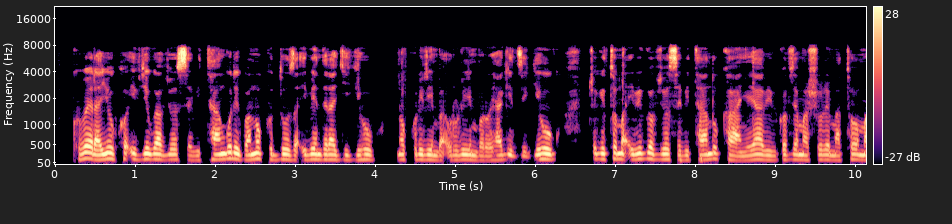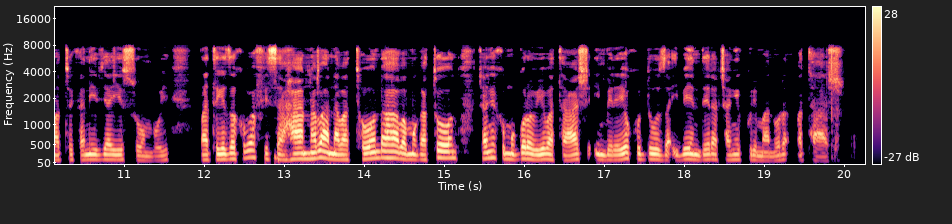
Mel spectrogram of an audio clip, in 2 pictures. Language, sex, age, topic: Rundi, male, 36-49, education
